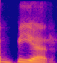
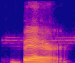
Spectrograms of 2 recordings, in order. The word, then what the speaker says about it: bear: taina so bear bear don't say beer it's bear okay the next one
